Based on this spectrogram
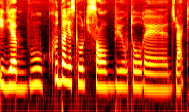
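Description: This woman's pitch sits at a medium level. It varies in an ordinary way. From Quebec. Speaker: TV host and content creator. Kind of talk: casual chat.

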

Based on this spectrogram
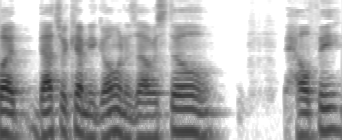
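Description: A man speaks with an American accent at a moderate pace. His tone is dark and mellow, and his intonation stays fairly even. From southeastern Connecticut. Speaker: former pro baseball player. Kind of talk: casual interview chat.

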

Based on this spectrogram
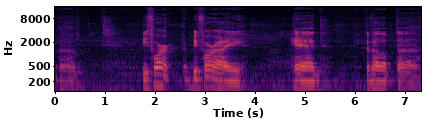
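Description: There is audible room echo around a man whose fairly low pitch shows ordinary variation. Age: old. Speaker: fitness trainer and podcast co-host. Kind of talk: casual chat.

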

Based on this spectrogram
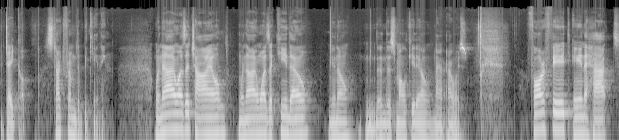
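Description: A man with a Polish accent, medium in pitch, very slow with long, frequent pauses, with ordinary pitch variation and very even loudness. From Poland. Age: 20s. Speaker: podcast host. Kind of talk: solo monologue. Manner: halting, with fillers; improvised, energetic.

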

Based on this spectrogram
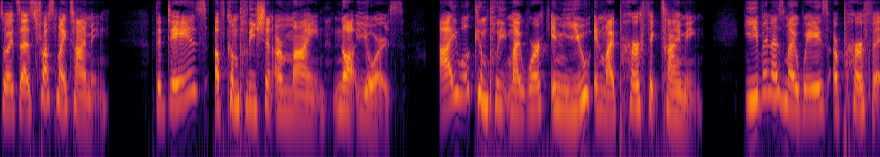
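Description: Recorded very cleanly with a silent background and a dry, close sound with no echo, the American-accented speaker goes at a fairly slow pace with very wide pitch swings and a bright, sharp tone. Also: woman, fairly high pitch for a woman. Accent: Caribbean, sounds somewhat American. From Cayman Islands. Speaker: podcast host. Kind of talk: casual solo monologue podcast.

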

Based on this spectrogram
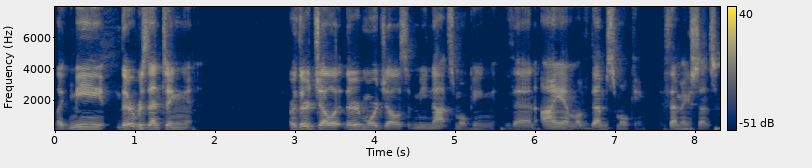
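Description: On a very clean recording with a silent background, a man with a normal speaking voice, medium pitch and ordinary pitch variation talks at a moderate pace, his loudness swinging widely. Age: 20s. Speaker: podcast host and young entrepreneur. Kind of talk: casual solo podcast monologue. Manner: informal with many fillers.

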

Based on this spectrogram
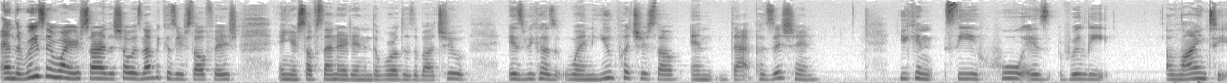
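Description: With an unremarkable speaking voice, a woman talks at a fairly high pitch with fairly even intonation. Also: moderate pace. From Chicago, Puerto Rican family. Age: 30s. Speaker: podcast host, business coach. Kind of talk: casual chat.

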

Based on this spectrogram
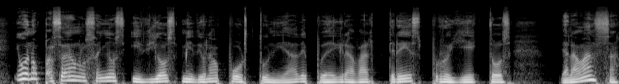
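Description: In a very clean recording with a silent background, a man speaks at a moderate pace with a medium pitch and a dark, mellow tone. His intonation is lively, his loudness very even, and the sound dry and close with no echo. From Mexico (Coatzacoalcos, Veracruz), raised partly in US West Coast. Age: 30s. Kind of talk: personal testimony.

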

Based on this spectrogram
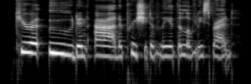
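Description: Fairly even intonation throughout some plain reading aloud.

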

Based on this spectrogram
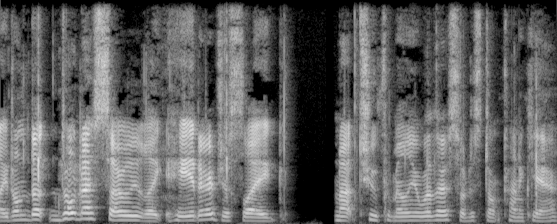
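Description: In a plain, everyday voice, a woman speaks at a medium pitch and a moderate pace, with ordinary pitch variation, in a very clean recording over a silent background. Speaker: podcast host. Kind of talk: casual chat.

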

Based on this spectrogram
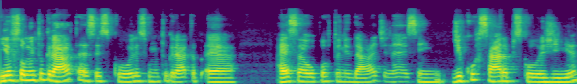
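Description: In a normal speaking voice with fairly even intonation, the speaker goes at a moderate pace with big swings in loudness. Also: woman, fairly low pitch for a woman. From Brazil, Belo Horizonte (Minas Gerais). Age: 20s. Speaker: psychologist, podcast co-host. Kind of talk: casual chat.

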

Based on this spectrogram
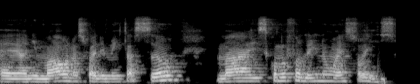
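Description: A man's dark, mellow tone at a fairly high pitch, with fairly even intonation and a moderate pace. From Brazil, Greater São Paulo. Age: 20s. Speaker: student and YouTuber. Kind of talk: online panel discussion.

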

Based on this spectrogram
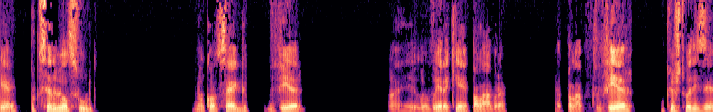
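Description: A man in a Porto accent speaks at a fairly slow pace with long, frequent pauses, his medium-pitched voice dark and mellow in tone, showing ordinary pitch variation and big swings in loudness, recorded dry and close with no echo. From Portugal, Porto. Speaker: football pundit. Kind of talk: casual chat.

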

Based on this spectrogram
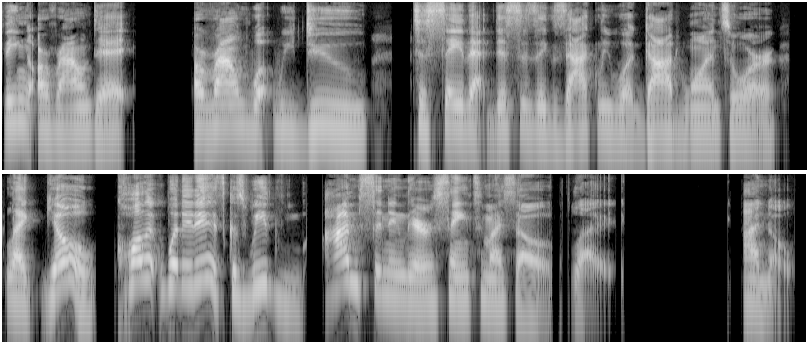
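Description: The sound is dry and close with no echo as a woman speaks in a plain, everyday voice at a medium pitch, fairly slowly and with lively intonation. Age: 30s. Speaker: podcast co-host. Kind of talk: casual chat.

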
